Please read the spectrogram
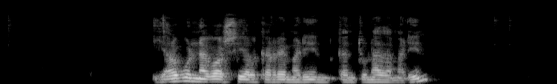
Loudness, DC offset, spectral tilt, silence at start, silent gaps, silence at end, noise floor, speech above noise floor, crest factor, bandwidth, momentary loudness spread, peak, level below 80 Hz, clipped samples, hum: -20 LUFS; under 0.1%; -6 dB/octave; 1.55 s; none; 1.3 s; -83 dBFS; 64 dB; 20 dB; 11 kHz; 10 LU; -2 dBFS; -64 dBFS; under 0.1%; none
